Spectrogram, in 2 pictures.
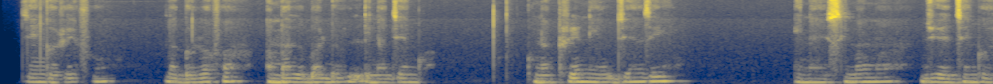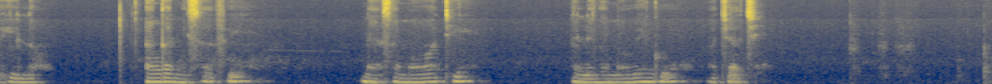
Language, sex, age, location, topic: Swahili, male, 18-24, Nairobi, finance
